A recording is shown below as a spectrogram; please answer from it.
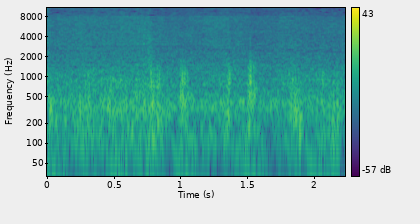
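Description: Steady rumbling and rustling noise on a police body-camera microphone, like wind or handling noise.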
